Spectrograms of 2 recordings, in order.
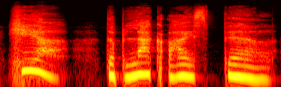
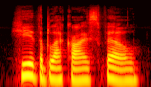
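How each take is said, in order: First: Put-on slow, lilting Italian-accented line; Italian-accented character voice. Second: Said in the usual way. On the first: A narrator's reading. Narrator still in Lisa's voice by mistake, Italian accent.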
